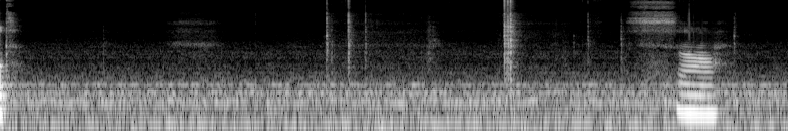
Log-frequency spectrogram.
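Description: A small metal clasp clicks between fingers.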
